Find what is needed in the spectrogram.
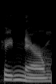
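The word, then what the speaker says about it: Padanaram: Peyton Arum. And yes, it is pronounced Peyton Arum.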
